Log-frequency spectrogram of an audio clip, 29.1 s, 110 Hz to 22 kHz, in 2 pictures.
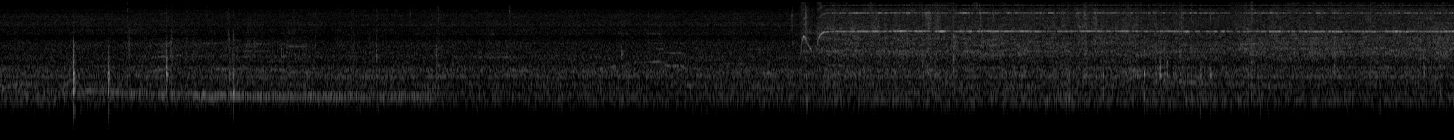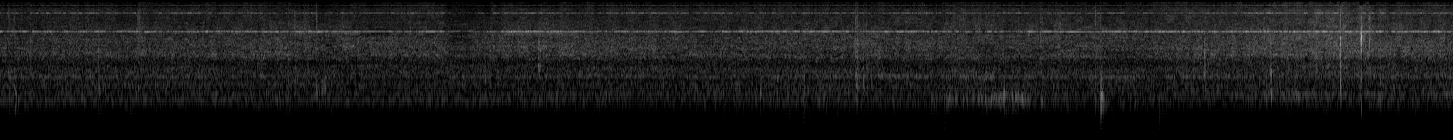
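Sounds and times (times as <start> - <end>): vacuum cleaner running: 8.1 - 29.0.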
